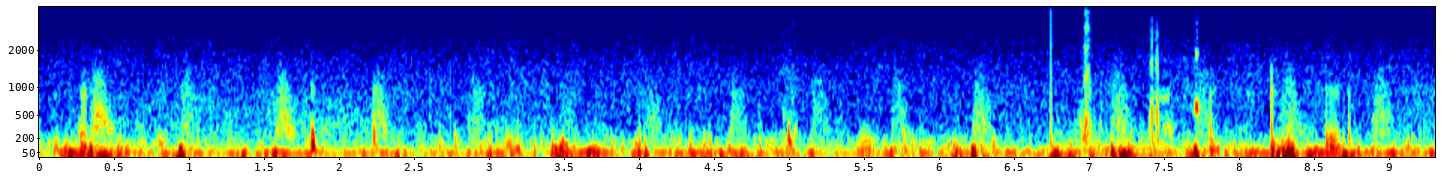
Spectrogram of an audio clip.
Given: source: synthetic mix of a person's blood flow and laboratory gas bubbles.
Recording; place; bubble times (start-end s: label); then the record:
Doppler ultrasound of blood flow; subclavian vein
4.96-5.05 s: bubbles
6.93-7.02 s: bubbles
7.39-7.56 s: bubbles
7.69-7.75 s: bubbles
From the record:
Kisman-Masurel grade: 121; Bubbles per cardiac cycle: 1 to 2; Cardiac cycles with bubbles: 10 to 50%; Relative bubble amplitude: barely perceptible (0.100 to 0.250); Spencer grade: 2 (many but less than half of the cardiac periods contain bubble signals, singularly or in groups); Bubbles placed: anywhere in the cardiac cycle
